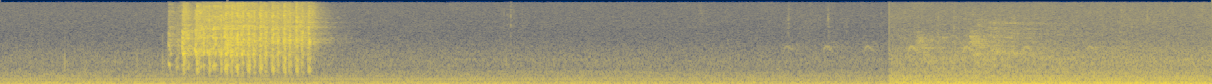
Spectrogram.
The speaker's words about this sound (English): It's just a quick little clip of me gobbling on my box call, and then you're going to hear a crow, and then you're going to hear two fall gobbles. So here's that little clip while they're on the roost.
